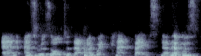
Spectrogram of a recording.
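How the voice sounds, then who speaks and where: Bright, chatty Australian woman in her fifties. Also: mid-range voice, level tone, moderate pace. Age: 50s. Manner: chatty, hesitant, many fillers, switches into Mandarin. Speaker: cooking instructor. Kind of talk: live cooking demonstration. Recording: echoey room.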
